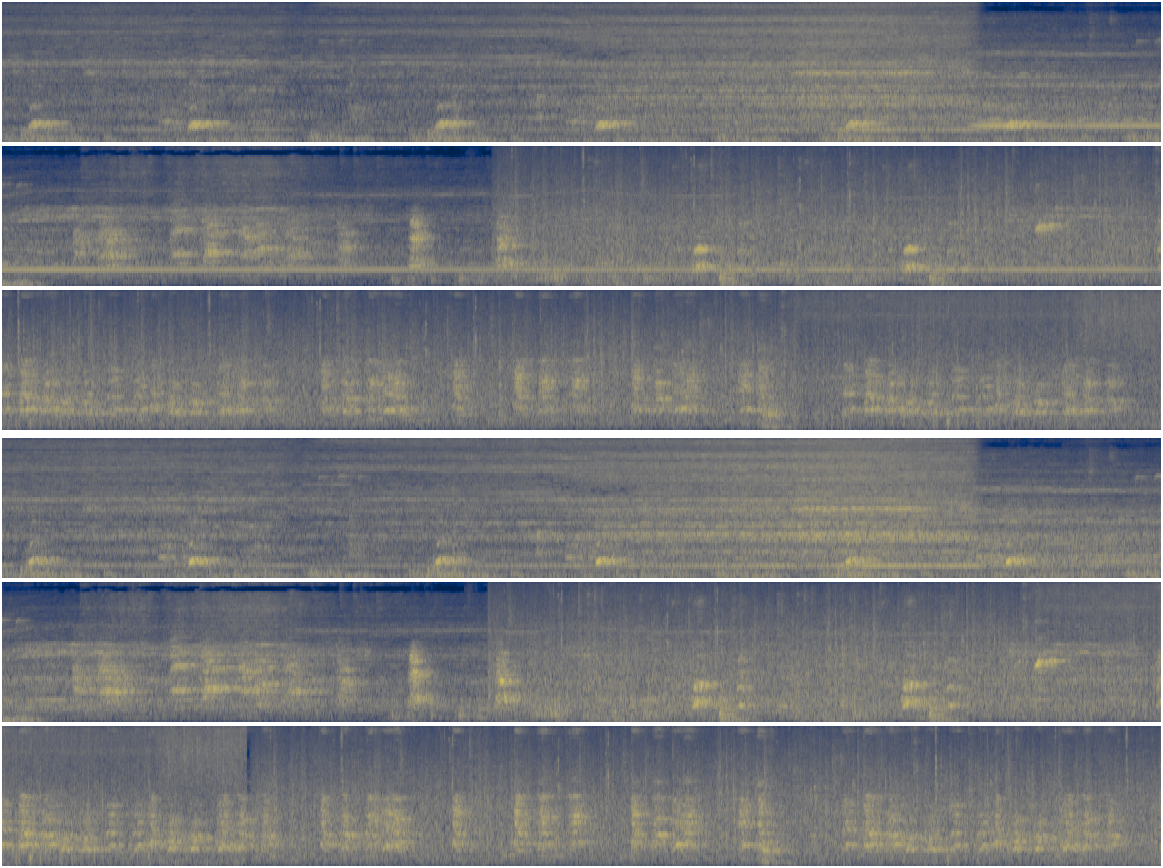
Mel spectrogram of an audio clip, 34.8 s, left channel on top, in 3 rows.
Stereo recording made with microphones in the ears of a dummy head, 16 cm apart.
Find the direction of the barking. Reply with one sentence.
You can hear the barking on the right.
